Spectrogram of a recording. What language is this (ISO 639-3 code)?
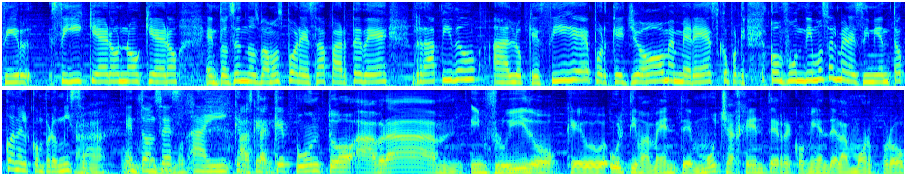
spa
